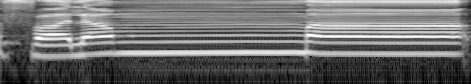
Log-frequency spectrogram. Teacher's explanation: میم پہ مد ہے، اس کو غنہ بھی کریں گے اور مد بھی کریں گے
